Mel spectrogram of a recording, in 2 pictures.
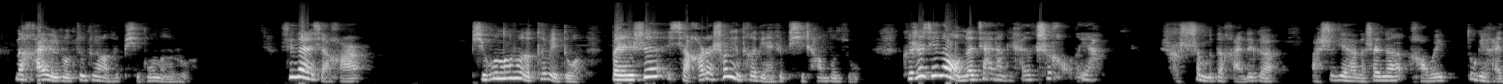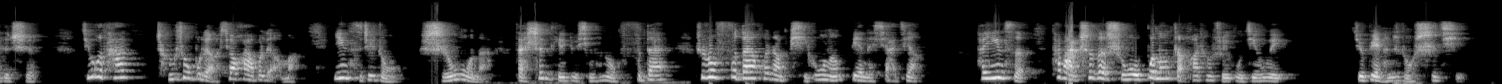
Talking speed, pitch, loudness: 290 characters per minute, 225 Hz, -14 LUFS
